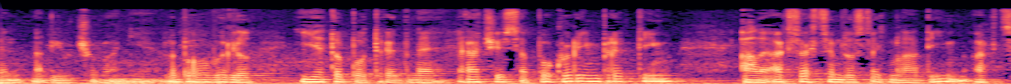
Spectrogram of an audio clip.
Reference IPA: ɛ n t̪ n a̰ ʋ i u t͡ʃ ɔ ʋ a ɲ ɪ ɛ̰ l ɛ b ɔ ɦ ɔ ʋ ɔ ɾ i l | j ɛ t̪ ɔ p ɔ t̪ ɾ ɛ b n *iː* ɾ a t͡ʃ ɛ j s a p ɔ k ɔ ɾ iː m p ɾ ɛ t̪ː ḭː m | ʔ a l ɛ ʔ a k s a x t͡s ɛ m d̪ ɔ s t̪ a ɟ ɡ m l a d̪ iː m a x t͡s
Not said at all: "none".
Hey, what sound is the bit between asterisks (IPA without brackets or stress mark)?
ɛː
